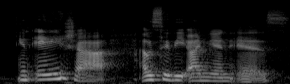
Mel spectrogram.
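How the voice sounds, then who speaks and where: A woman with a Canadian accent speaks at a very slow pace, with audible room echo. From Canada. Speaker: cooking livestreamer. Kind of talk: live cooking stream chat.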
